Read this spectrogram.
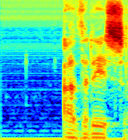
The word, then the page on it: adreca: Catalan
